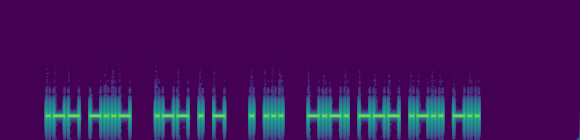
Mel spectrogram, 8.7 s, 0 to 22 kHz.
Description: Morse code, heard as a keyed tone, about 22 wpm, 700 Hz. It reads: WX WET ES COLD
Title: Speed-Racing Common QSO Phrases - 22wpm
